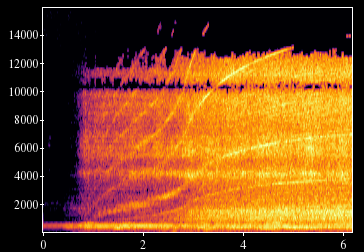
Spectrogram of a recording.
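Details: Surgical handpiece (266AMC) drilling during a simulated full bony extraction of tooth #17, a horizontally embedded typodont molar in gypsum bone with crown sectioning: a rising high-pitched motor whine with gritty cutting noise.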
